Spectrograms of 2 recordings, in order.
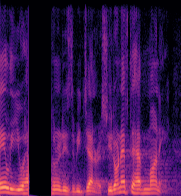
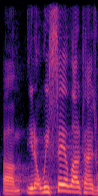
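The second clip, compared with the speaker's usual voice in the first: usual speaking voice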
